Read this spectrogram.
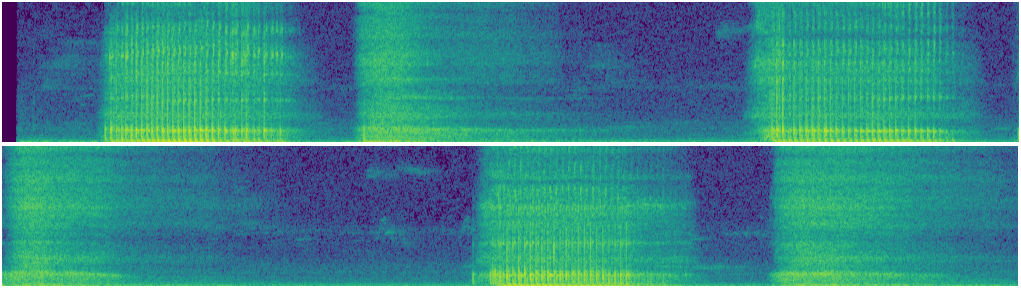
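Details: Snoring sound effect.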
